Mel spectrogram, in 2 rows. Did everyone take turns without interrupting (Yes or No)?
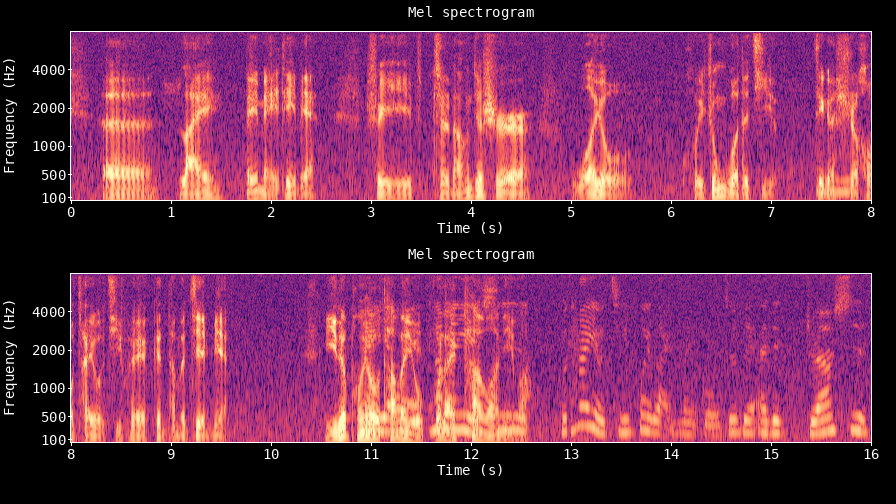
No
